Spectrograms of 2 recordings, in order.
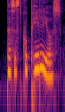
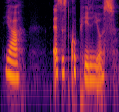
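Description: First: Understated dread in a mother's voice; a touch of alarm, rising on the name; blanching alarm. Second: Weary, broken voice. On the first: Mother to the family at heavy footsteps, mildly alarmed. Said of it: "sagte meine Mutter erblassend". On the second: Father confirming the dreaded visitor, faint and broken. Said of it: "wiederholte der Vater mit matter, gebrochener Stimme". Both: A narrator's reading.

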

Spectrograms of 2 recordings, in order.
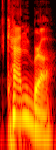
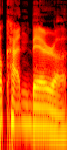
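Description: First: 'Canberra' squeezed to CAN-bra; two syllables. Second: 'Canberra' in three syllables, can-BER-ra; usual Filipino pronunciation. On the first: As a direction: drop the middle vowel of 'Canberra'. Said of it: "imbis na three syllables siya". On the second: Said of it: "di ba sinasabi natin ito". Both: Shown as a demonstration.

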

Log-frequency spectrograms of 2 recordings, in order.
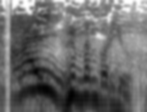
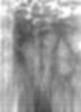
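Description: First: High, ringing declaration; loud proclamation. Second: Soft, unvoiced whisper. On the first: Acted. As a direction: cry it out to the congregation. Jesus's words proclaimed to congregation. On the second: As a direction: whisper it intimately to the listener. Same words repeated as whisper.

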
